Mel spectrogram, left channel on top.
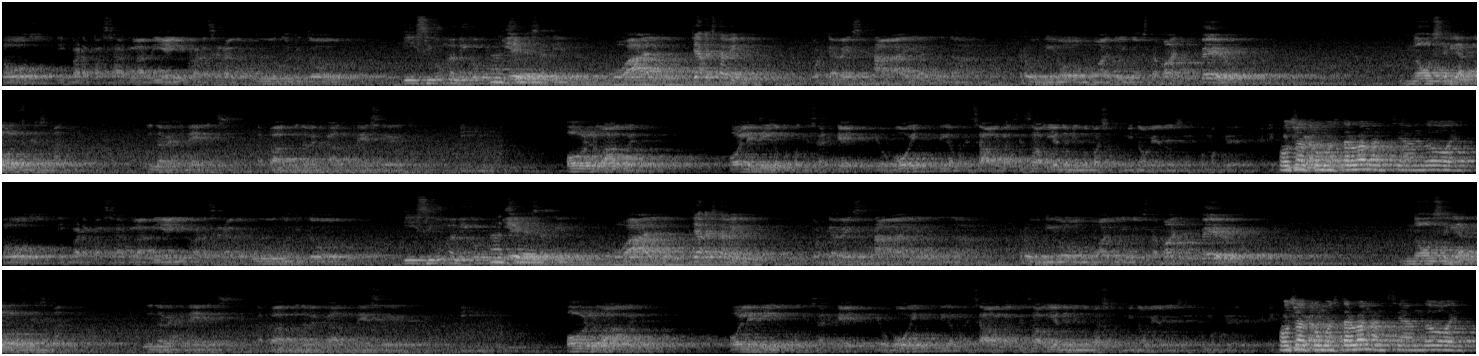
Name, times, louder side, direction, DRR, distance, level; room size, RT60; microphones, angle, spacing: voice 1, 0.0-3.4 4.0-5.7 6.1-7.5 8.1-9.8 10.2-12.4 14.0-15.4 16.2-18.8 19.3-19.8 20.4-21.2 22.0-28.1, left 1 dB, 25° left, -3 dB, 2.2 m, -34 dB
sound 1, 1.8-19.8, left 1 dB, 50° left, 1.3 m, -46 dB
voice 2, 4.9-5.4 27.5-29.4, right 1 dB, 20° right, 3 dB, 0.6 m, -26 dB
15.5 x 15.0 x 3.5 m, 2.7 s
head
